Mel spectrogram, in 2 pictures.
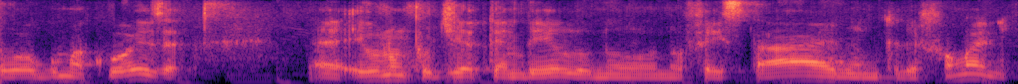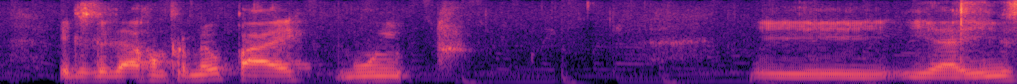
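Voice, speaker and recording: A Brazilian man in middle age, guesting on a podcast, relaxedly recounts events from his life in Brazilian Portuguese. He has a low-leaning voice with a darkish tone, heard through slightly dull, lo-fi sound.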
